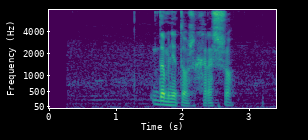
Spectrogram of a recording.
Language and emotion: Russian, positive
